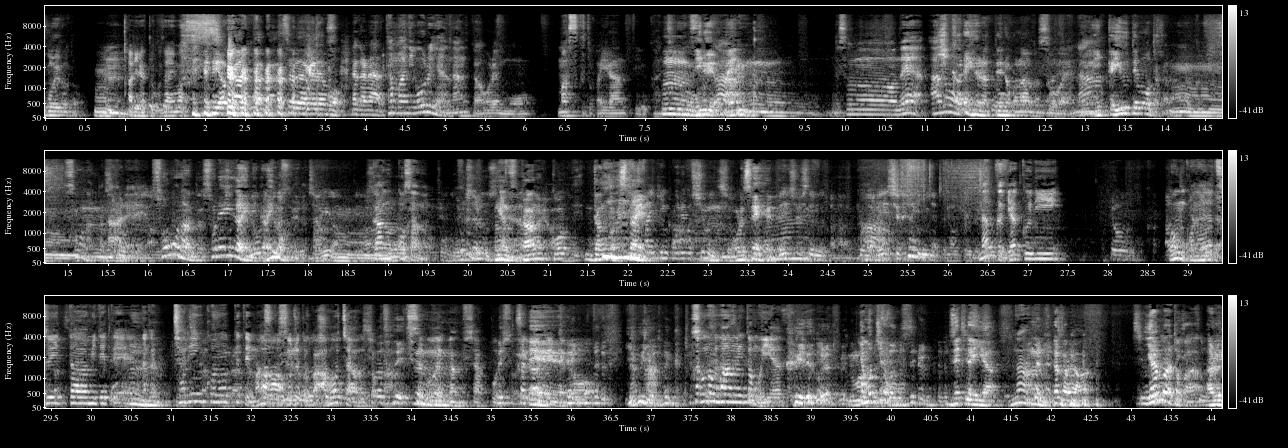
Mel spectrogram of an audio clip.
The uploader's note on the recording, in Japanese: 今回は、宝塚・清荒神にある「awai KIYOSHIKOJIN」にて収録しました。Awai KIYOSHIKOJIN は建築家の奥田達郎さんが手がけた大きなキッチンが特徴のシェアハウス。ここの大きなキッチンをお借りしたのでした。せり鍋を準備中のところ、周りにも大勢の人がいる中での30分、賑やかにしゃべり倒しております。ささやかながら、これも公開収録でしょうか。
